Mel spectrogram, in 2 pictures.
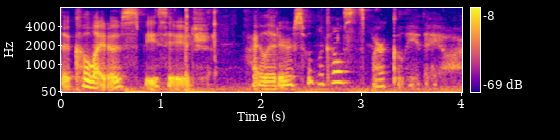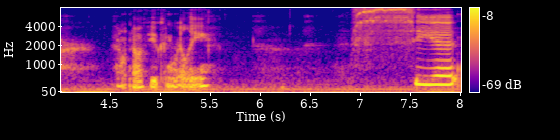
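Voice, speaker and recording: A woman whispers with long, frequent pauses. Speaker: streamer and makeup vlogger. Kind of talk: casual chat. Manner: chatty, with frequent fillers.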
